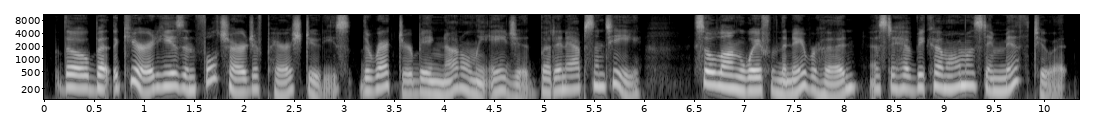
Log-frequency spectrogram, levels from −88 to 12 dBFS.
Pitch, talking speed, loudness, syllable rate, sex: 190 Hz, 205 wpm, -18 LUFS, 5.6 syllables/s, female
